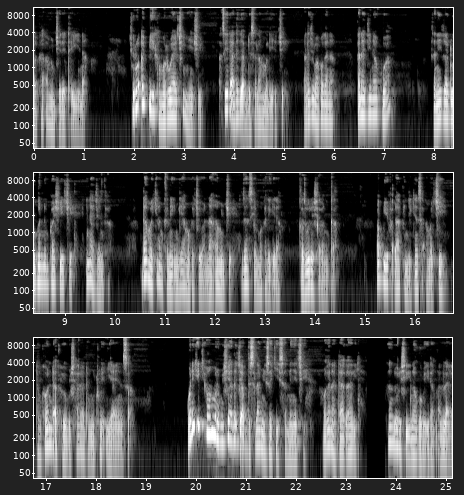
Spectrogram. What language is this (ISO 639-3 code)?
ara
